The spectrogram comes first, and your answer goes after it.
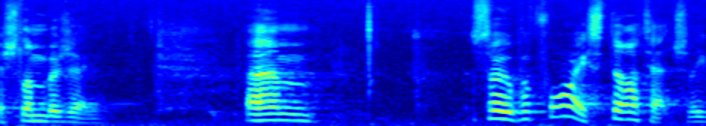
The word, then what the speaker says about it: Schlumberger: work for Schlumberger and Donna's correctly pronounced the name of the organization most people struggle and call it Schlumberger but it's a Schlumberger so before I start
